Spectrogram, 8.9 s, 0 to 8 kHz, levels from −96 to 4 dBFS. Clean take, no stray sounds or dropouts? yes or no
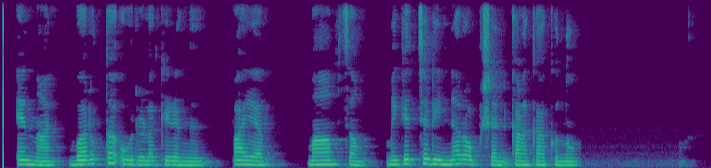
yes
